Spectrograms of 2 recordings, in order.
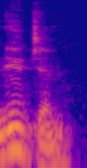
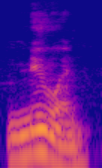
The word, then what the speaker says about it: Nguyen: very well too um you hear it pronounced as kevin nugent everywhere but she pointed out she's pretty sure it's pronounced nuan i don't know i'm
